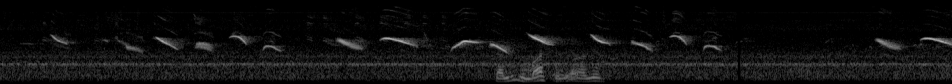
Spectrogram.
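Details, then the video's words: Green-winged saltator warm-up song in a forest, meant to stir aggressiveness and singing: clear whistled slurs, some rising and some falling, in uneven bursts with a pause near the end, a brief low wavering sound midway, and a steady faint hum. "ESQUENTAR TRINCA FERRO NA FLORESTA 🔥 DESTRAVA CANTO NA HORA"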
